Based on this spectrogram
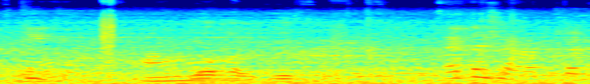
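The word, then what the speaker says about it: Chicco: Rubber nyo, Chico. Meron din kaming brand na Kiko. Chico. At pala black pinili. Kiko nila. Kiko ko talaga. Ang pronunciation talaga, Kiko.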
